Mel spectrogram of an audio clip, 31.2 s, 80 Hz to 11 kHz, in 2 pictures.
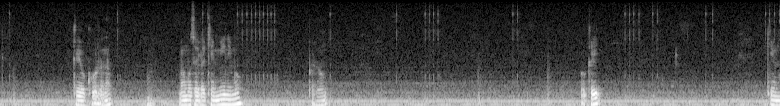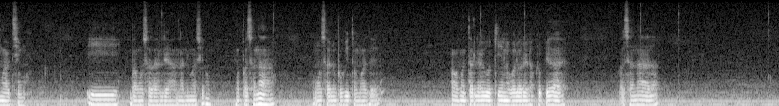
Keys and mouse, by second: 3.1-5.3 middle drag, 5.3-25.1 drag, 25.1 middle click, 27.3-29.5 drag, 30.3-31.1 drag.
